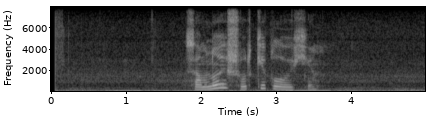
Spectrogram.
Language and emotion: Russian, neutral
